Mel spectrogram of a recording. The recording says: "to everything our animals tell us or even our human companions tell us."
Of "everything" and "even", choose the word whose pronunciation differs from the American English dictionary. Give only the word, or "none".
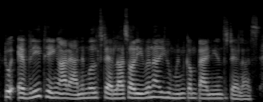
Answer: everything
